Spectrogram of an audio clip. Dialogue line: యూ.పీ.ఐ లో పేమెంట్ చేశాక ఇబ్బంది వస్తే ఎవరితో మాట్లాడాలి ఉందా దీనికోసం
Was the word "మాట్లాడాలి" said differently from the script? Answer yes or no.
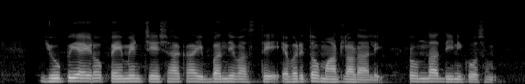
no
